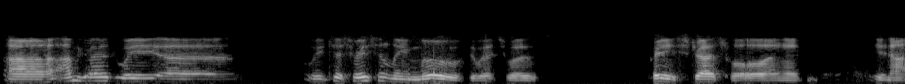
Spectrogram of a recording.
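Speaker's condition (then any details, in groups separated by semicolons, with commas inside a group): Parkinson's disease; past acupuncture without benefit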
